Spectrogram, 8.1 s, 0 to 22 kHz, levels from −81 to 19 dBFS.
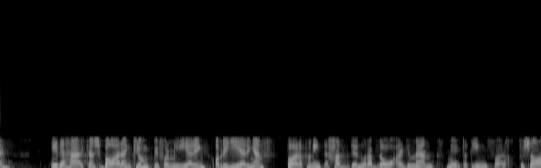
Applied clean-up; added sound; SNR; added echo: neural mask model DeepFilterNet 3.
